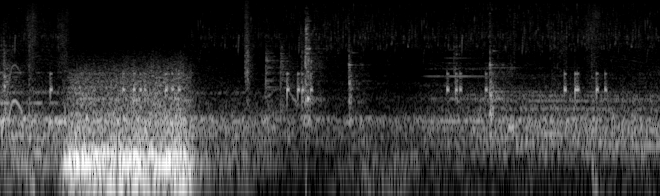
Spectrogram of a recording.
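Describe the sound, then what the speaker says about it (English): Water in the Oxygen Not Included game: a brief pouring rush at the start, then scattered drips and small splashes over a low hum, fairly faint and with no talk. "Why do I hear water noises?"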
